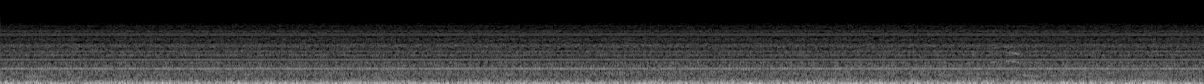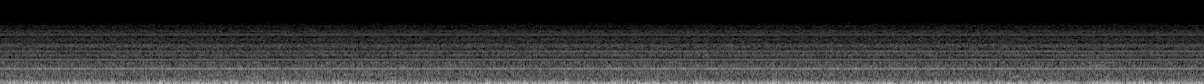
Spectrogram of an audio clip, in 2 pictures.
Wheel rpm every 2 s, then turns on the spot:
0, 0, 0, 0, 0, 0, 0, 0, 0, 0, 0, 0.
none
